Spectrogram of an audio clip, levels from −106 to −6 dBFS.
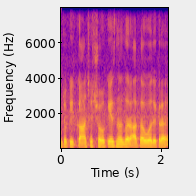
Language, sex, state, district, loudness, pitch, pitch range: Hindi, male, Bihar, Supaul, -14 LUFS, 120 Hz, 115-130 Hz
